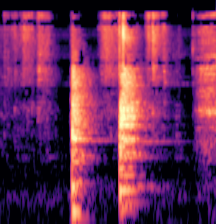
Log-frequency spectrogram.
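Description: Two sharp metallic clanks, each with a short ringing tail, about half a second apart: the lid and body of a vintage metal tin knocking together as they are handled.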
